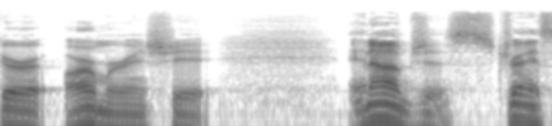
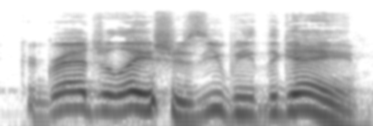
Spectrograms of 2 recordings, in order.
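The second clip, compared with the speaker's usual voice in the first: mock game announcer; 9 semitones higher than usual.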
